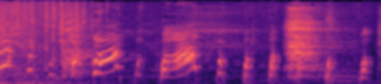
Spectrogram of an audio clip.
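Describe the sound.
A white hen clucking just after being let out of a bag: a loud, agitated string of clucks and higher squawking calls in uneven bursts.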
